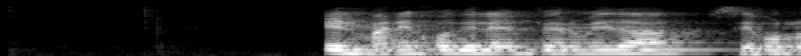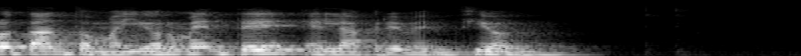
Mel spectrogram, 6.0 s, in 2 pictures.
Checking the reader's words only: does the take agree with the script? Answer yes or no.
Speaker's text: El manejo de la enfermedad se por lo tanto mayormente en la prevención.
yes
